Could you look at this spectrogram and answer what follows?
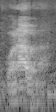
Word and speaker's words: guanábana: You know, it's actually pronounced in Spanish guanábana.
